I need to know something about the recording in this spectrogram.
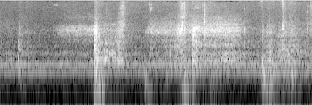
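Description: Faint scuffing of a hand rubbing and pressing on a cloth-covered foam cushion wedged onto a cabinet shelf, in two short stretches, with a few light knocks.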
